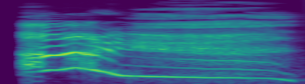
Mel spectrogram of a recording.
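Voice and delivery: high joyful scream; excited shriek. Real, not acted. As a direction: let out a happy shriek.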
